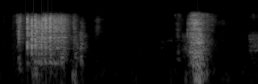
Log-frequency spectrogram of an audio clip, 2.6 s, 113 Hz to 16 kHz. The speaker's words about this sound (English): All right, dice. Doing great. One more. Just roll 1.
